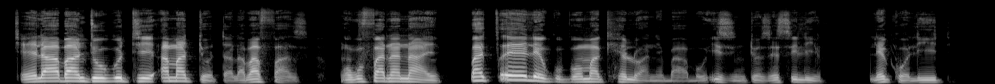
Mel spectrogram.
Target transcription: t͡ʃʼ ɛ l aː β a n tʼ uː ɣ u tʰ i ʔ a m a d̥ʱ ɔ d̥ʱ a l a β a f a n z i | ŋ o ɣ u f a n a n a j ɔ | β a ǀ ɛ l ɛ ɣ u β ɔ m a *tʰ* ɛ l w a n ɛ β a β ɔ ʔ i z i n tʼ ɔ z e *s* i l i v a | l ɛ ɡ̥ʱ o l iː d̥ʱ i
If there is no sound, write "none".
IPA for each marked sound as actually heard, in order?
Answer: kʰ, s

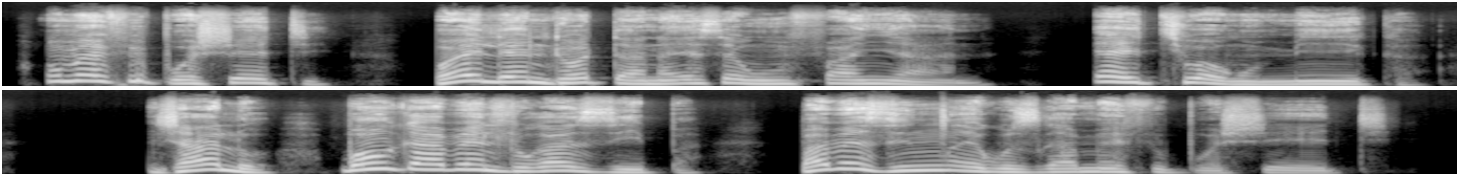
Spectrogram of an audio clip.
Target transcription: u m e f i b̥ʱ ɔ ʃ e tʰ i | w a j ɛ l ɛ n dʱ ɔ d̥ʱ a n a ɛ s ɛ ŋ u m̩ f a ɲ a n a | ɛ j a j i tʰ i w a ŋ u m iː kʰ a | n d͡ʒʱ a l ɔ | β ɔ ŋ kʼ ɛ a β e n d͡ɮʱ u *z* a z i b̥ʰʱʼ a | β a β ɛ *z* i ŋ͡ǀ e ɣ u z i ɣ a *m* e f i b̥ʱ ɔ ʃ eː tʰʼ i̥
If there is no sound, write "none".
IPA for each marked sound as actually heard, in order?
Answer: ɣ, z, m

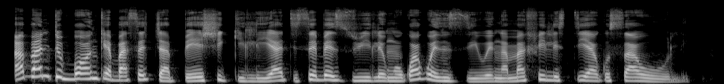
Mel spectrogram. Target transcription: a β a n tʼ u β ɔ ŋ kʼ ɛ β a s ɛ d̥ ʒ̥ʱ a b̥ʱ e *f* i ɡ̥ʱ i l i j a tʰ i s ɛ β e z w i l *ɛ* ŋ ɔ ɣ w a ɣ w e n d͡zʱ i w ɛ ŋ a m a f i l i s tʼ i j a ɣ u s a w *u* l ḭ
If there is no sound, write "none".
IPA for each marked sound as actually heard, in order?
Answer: ʃ, ɛ, uː

